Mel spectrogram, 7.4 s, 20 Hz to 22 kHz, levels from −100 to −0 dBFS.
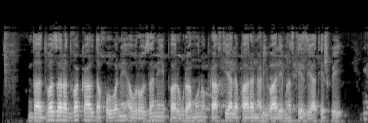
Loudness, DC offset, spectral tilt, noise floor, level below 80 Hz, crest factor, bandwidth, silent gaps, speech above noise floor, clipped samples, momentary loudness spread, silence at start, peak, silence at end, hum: -24 LUFS; under 0.1%; -4.5 dB/octave; -48 dBFS; -58 dBFS; 20 dB; 9 kHz; none; 24 dB; under 0.1%; 10 LU; 0.05 s; -6 dBFS; 0 s; none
